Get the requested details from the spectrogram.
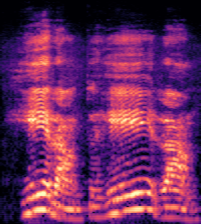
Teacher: पल स्वर जो है जिसके उच्चारण में तीन मात्रा का समय लगता है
